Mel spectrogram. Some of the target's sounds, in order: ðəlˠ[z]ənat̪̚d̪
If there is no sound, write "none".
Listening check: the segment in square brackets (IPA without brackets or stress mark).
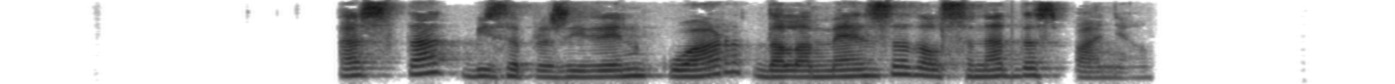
s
